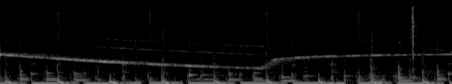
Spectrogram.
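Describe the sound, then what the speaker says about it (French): An ambulance siren wails, sweeping slowly down and then back up in pitch, steady and fairly close, over a background of rhythmic music. "Je sais pas si vous avez entendu l'ambulance"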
